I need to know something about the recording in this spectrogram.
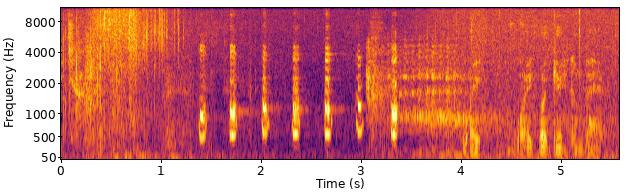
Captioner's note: turkey calling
